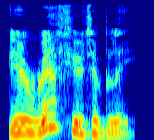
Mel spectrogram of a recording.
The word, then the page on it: irrefutably: British English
